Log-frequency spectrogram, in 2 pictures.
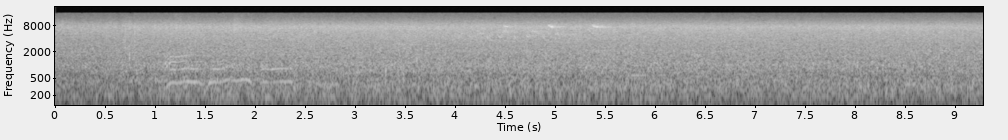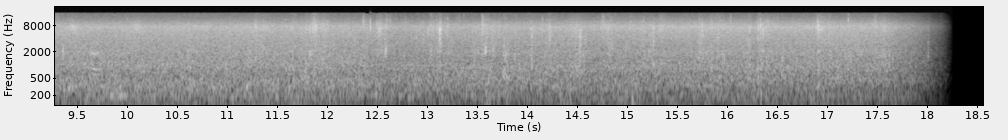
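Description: Steady rush of running water, even and unbroken, cutting off suddenly at the end.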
